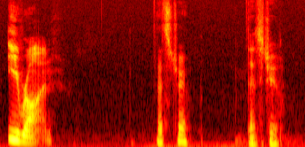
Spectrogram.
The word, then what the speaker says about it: Iran: We're not allowed to mispronounce it. It's Iran.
